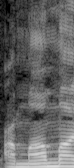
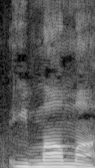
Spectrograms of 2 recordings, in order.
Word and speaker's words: عمامہ: جو لفظ ہے امامہ، اس کے عین کے نیچے زیر ہے، یہ لفظ امامہ نہیں ہے بلکہ صحیح تلفظ اس کا امامہ ہے، اور اسے ہماری بولی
